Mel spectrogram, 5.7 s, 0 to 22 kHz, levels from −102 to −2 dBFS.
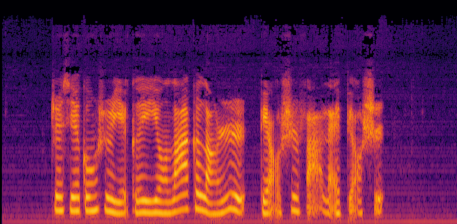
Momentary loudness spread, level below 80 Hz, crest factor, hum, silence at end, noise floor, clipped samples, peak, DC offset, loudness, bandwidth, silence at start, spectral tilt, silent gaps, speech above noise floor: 6 LU; -52 dBFS; 18 dB; none; 0.95 s; -54 dBFS; under 0.1%; -2 dBFS; under 0.1%; -19 LUFS; 13 kHz; 0.65 s; -6.5 dB/octave; none; 35 dB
